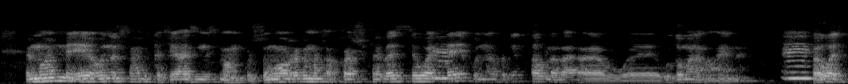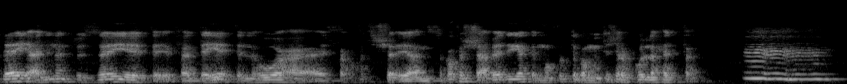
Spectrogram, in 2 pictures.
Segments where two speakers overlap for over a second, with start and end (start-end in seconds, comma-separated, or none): none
